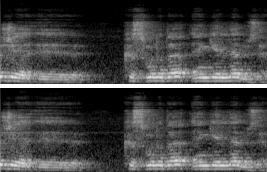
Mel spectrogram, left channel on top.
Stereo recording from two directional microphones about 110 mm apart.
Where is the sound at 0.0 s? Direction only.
10° right (ahead or behind).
